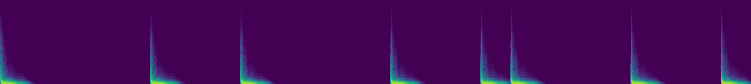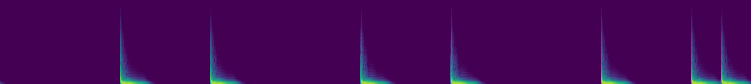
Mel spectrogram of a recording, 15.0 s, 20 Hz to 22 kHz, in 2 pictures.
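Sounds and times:
kick drum loops: 0.0 - 0.3, 1.5 - 1.8, 2.4 - 2.7, 3.9 - 4.2, 4.8 - 5.4, 6.3 - 6.6, 7.2 - 7.5, 8.7 - 9.0, 9.6 - 9.9, 11.1 - 11.4, 12.0 - 12.3, 13.5 - 13.8, 14.4 - 15.0.

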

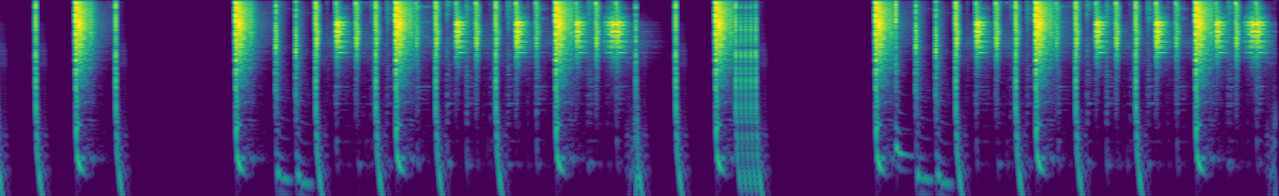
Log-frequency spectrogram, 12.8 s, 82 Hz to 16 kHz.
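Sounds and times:
full drum loop: 3.0 - 7.8, 8.8 - 12.7.

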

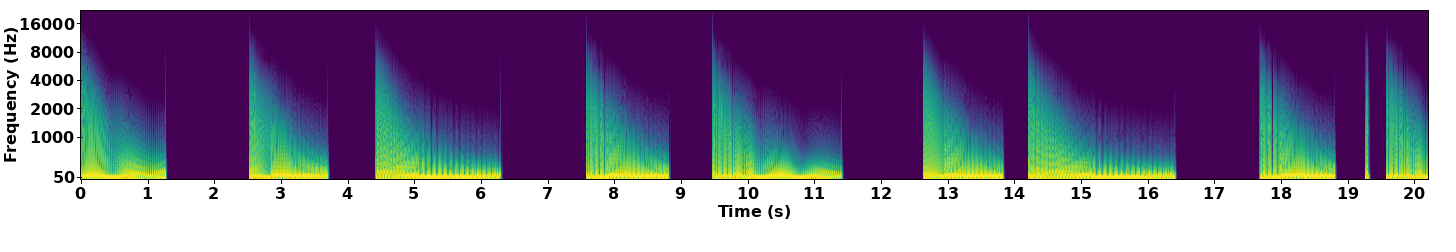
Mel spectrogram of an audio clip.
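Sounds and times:
synth bass loop in E minor: 0.0 - 1.3, 2.5 - 3.7, 4.4 - 6.3, 7.6 - 8.8, 9.5 - 11.2, 12.6 - 16.4, 17.7 - 18.8, 19.6 - 20.1.

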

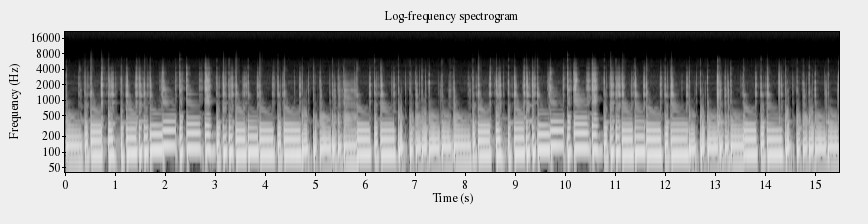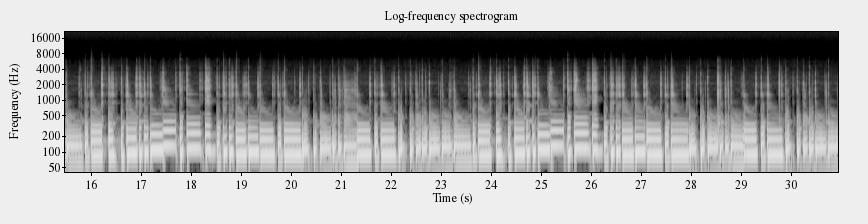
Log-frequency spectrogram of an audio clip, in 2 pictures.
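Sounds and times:
amped electric bass loop in C: 0.0 - 30.9.

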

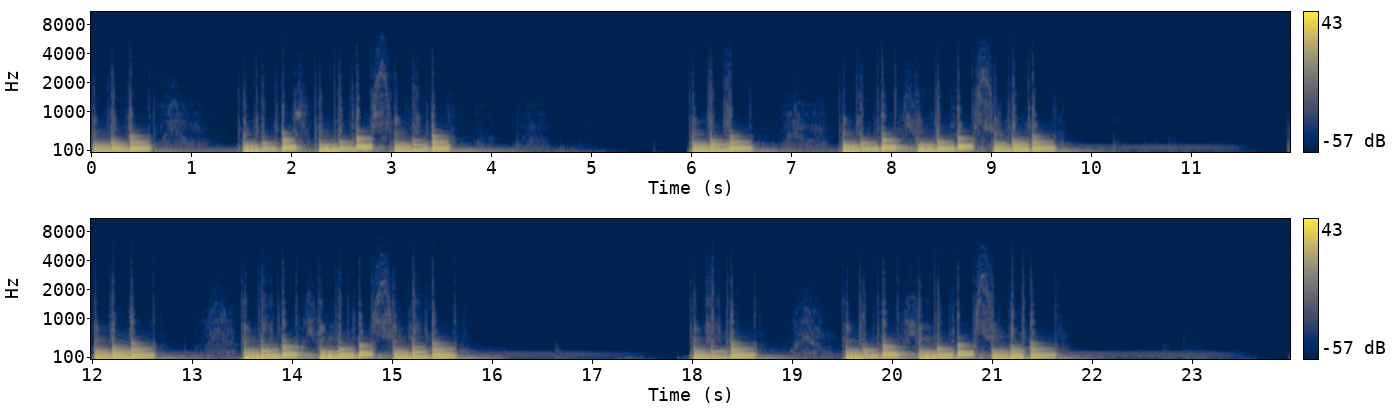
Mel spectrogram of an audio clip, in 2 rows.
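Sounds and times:
direct electric bass loop 160 Cm: 0.0 - 0.9, 1.5 - 4.0, 6.0 - 9.9, 12.0 - 16.0, 18.0 - 21.9.

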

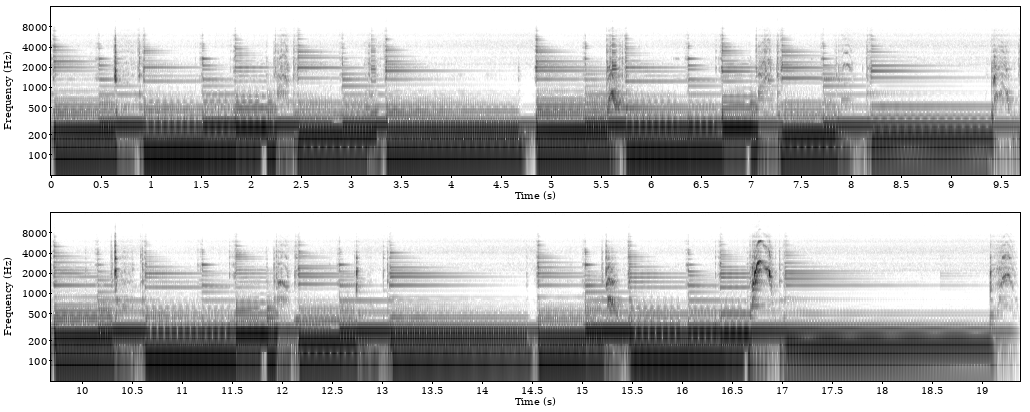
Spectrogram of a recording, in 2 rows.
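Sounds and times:
amped electric bass loop in C: 0.0 - 19.3.

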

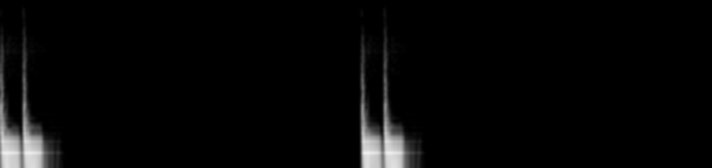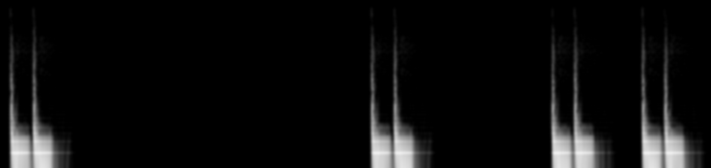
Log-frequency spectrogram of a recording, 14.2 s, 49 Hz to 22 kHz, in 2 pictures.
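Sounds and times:
kick drum loop: 0.0 - 0.6, 3.6 - 4.2, 7.2 - 7.8, 10.8 - 11.4, 12.6 - 14.1.

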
